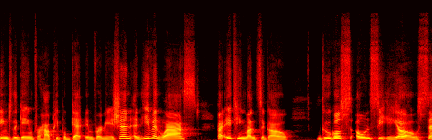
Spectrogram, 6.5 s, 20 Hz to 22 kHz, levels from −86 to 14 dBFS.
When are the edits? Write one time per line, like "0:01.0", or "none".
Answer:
0:04.7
